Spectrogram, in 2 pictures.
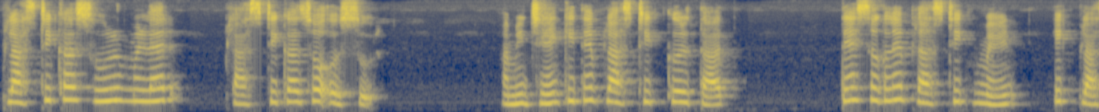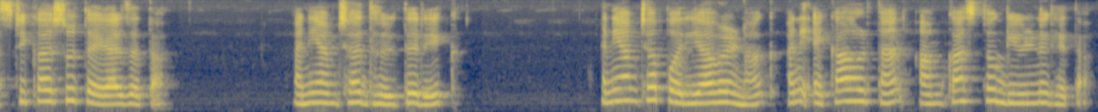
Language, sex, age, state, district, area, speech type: Goan Konkani, female, 18-30, Goa, Canacona, rural, spontaneous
